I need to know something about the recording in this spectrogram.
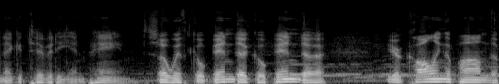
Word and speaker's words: Gobinda: and I think that in India you know India they pronounce V's as B's and B's as B so we're calling it gopinda gopinda Hari Hari that's the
